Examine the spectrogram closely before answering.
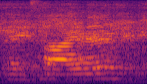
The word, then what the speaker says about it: Entire: Entire is like entire and empire. Rhymes with empire.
